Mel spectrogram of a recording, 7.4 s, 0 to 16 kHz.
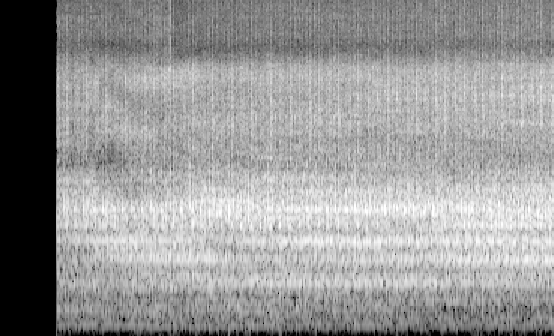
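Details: VAZ 2106 at idle: fast, very regular light ticking, about four per second, over a steady idle, sounding like valve tapping; cause suspected, not confirmed.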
